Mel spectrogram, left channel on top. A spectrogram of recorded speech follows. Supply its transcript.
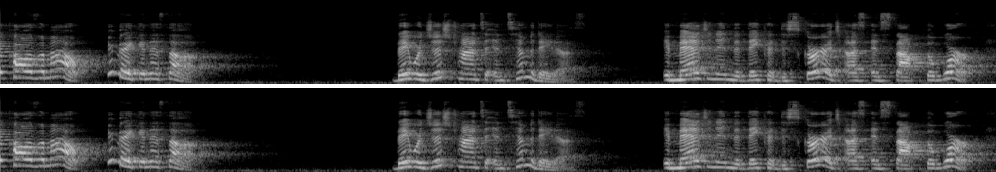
calls them out. You're making this up. They were just trying to intimidate us, imagining that they could discourage us and stop the work.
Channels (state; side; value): identical; both; correlation 1.00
